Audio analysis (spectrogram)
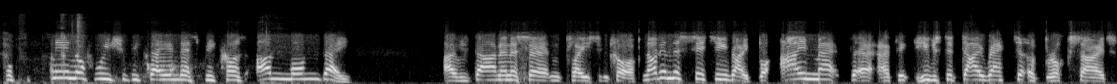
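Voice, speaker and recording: A man rambles cheerfully on a radio call, his voice sitting high for a man. The line sounds dull and dry, without any room echo. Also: moderate pace. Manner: rambling, chatty, full of "you know" and "right". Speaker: caller. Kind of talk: phone-in call.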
